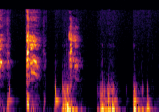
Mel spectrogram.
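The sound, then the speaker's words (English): A fit of sputtering coughs, five or six harsh bursts in quick, uneven succession, as someone chokes on a drink after trying to breathe while drinking. Some are sharp and raspy, others lower and throaty. “I tried breathing while drinking.”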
